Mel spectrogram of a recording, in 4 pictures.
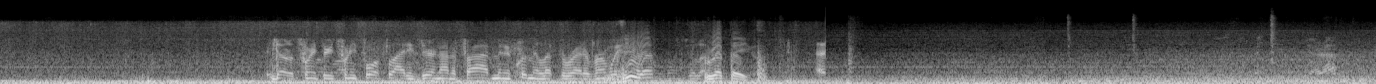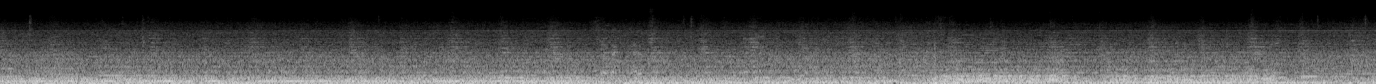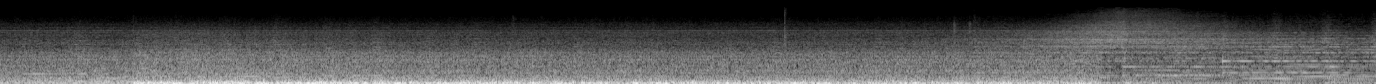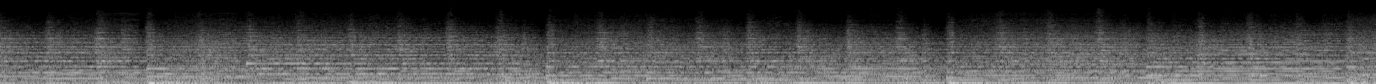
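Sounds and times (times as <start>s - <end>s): deep rumble: 0.0s - 55.0s
jet engines in cockpit: 0.0s - 55.0s.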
